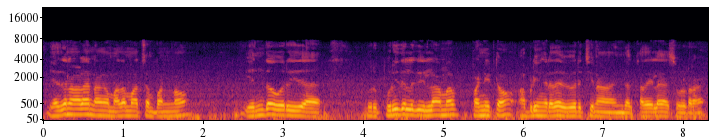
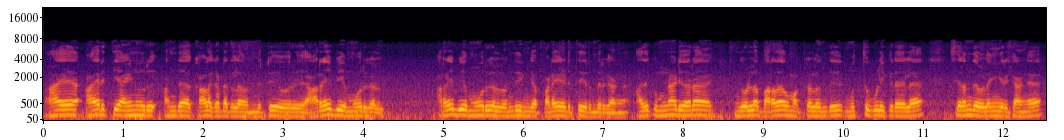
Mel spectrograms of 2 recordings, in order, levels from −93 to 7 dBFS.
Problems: none marked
